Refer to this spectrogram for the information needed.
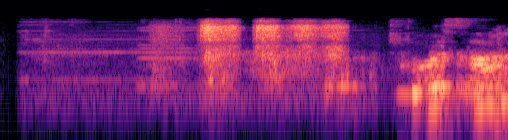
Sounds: Sniff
